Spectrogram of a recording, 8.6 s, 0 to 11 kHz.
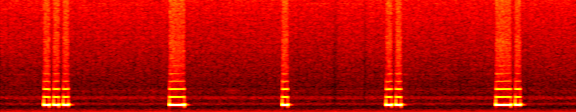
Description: Morse code, heard as a keyed tone, about 17 wpm, spaced as for 5 wpm, 760 Hz. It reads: STEIN
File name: Onlinelehrgang / morsen / DJ4UF Morsen07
